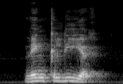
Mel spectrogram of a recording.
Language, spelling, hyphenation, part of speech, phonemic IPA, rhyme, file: Dutch, winkelier, win‧ke‧lier, noun, /ˌʋɪŋ.kəˈlir/, -iːr, Nl-winkelier.ogg
- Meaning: shopkeeper, storekeeper (an owner of a shop or store)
